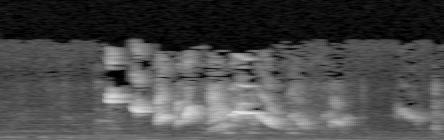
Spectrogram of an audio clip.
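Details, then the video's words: Female European goldfinch singing: a brief, dense burst of bright, high twittering and tinkling notes lasting just over a second, with a faint low hum underneath. "Dişi Saka Ötüşü | Female Goldfinch song"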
